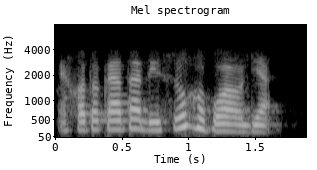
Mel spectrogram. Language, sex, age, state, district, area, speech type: Assamese, female, 30-45, Assam, Nagaon, rural, conversation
